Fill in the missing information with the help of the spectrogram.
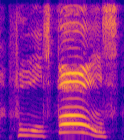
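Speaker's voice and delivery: loud high furious shout; angry shout. Acted. Benjamin raging at the foolish animals, furious shout. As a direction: scold them at full voice. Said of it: "shouted Benjamin".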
